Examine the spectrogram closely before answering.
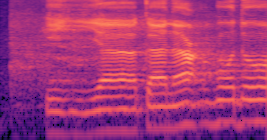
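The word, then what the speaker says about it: إياك نعبد: wa iyyaka nasta'in Hyorin Iya karena disini ia bertasydid maka dia harus ditekan sedikit dalam Hai ilmu tajwid nya disebut dengan Nabar bacaannya tidak boleh datar tidak boleh Iya kalau dibaca iyyaka na'budu WA iyyaka nasta'in maka salah tapi dia harus dibaca Nabar dengan ditekan iyyaka nabudu wa iyyaka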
